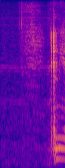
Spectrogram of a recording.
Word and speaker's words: any: important vowels and consonants the word any contains the e as in red vowel even though it's spelled with the letter A it's an and here it's nasalized because it comes before the N consonant in the same syllable n can you hear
